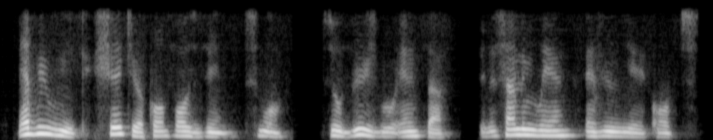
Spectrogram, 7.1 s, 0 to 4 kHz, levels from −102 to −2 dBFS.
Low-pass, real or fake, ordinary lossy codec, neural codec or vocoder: 3.6 kHz; fake; none; codec, 16 kHz, 0.5 kbps, FunCodec, trained on Chinese and English, 25 frames a second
